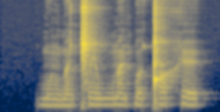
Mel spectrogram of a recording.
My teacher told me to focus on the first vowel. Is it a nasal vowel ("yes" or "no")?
yes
